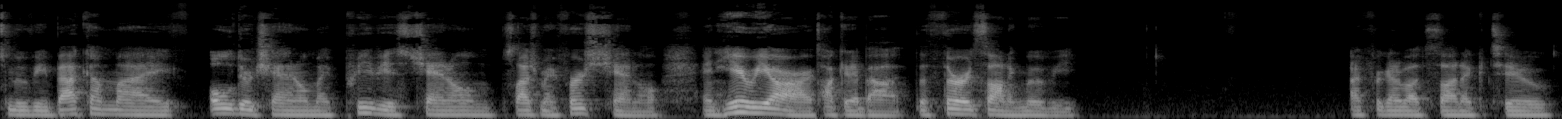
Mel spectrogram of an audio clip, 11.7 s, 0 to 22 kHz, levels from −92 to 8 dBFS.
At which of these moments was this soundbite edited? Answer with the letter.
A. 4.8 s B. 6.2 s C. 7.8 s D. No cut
B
